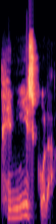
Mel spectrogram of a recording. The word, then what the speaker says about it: Peñíscola: But the Spanish pronunciation is Peñíscola.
